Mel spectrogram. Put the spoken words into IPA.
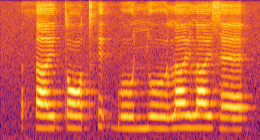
θ a˨ ɪ̯ t ɔ˨ tʰ ɪ˦ ʔ b o˨ ɲ o˨ ʊ̯ l a˦ ɪ̯ l a˦ ɪ̯ z ɛ˨

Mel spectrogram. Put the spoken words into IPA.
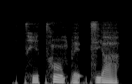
t̪ʰ i˧ t̪ʰ ɔ̃˥˧ p e˨ ʔ t͡s j a˥˧

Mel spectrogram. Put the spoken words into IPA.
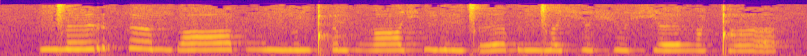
ŋ͡ǀ əː r k ʌː m b ɒː bʱ ɪ ŋ ɡ ũ ǃʼ ə̃ bʱ ɒː ç m b ə̃ ɡ͡ǀ əː b ə ŋ͡ǀ ʌ ç ʊ ç u ç əː ɦ ɒ ŋ͡ǃ ʌː

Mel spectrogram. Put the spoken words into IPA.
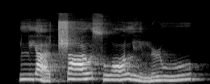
l j ä̰˨˩ ʈ͡ʂ ɑ˧˥ ʊ̯ s w ɔ˧˥ l ḭ˨˩ n ɻ u˧˥

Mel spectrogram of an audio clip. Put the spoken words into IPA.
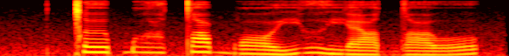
ǀ ə˦ ɓ ɔ̤˦ tˤ ə˦ b ɔ˨˩ j ə̤˦˨ j æ˨˩ dˤ o˨˩˦

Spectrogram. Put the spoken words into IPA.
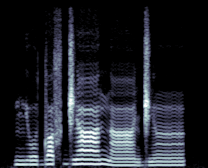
nʲ o˧ d ɒ˥ s d͡ʒ ãː˥ n ãː˩ d͡ʒ ə̃ː˧

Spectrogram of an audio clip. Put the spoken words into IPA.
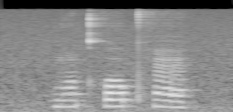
ɡ ɔ̃ kʰ ɔ pʰ æ̃

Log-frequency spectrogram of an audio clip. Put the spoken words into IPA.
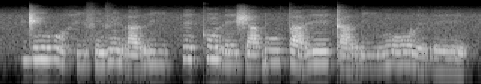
d͡ʒ ĩ˦ β ʊ˦˨ h i˨ s ĩ˨ z ĩ˦ r a˨ r i˦ | ɪ˦˨ kʰ ũ˦ r e˨ ʃ a˨ ɓ uː˦ t a˦˨ ɣ eː˦ kʼ a˨ r iː˨ m oː˦ l ɪ˨ r eː˨

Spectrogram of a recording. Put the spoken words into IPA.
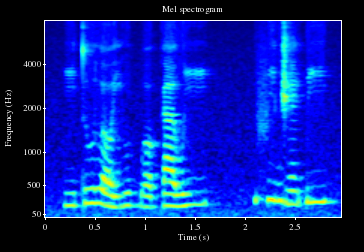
i˨ t u˧ l ɔ˨ j u˧ ɡ͡b ɔ˨ k a˧ w i˦ | f i˦ d͡ʒ ɛ̃˧ k͡p i˦

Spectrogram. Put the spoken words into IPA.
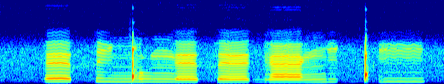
ɛ˨ θ i˨ ŋ͡ǃ u˩ ŋ ɛ˩ θ ɛː˩ ɡ æː˩ ŋ i˨ ǃʼ i˦

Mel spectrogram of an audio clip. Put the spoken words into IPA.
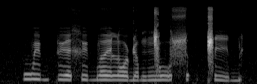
w y b p y e̯ x y b ə e̯ l o ɖ ə b ŋ͡ǀ u s | ǁ i b

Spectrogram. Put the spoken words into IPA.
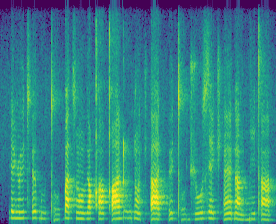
ɽ i ɳ y t͡sʼ ʏ ɓ ṳ tʼ o̤ ɓ a t͡s õ ð y qʼ ã qʼ a ɖʱ ṳ ɗ õ t͡ʃʼ a t͡ʃʼ y tʼ o̤ d͡ʒ u z e t͡ʃʼ ɛ̃ ɗ ã ɡ͡b i tʼ ã

